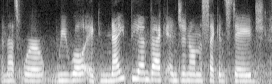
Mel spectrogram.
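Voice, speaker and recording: A woman's voice: mid-range voice, fairly even intonation, brisk. A woman hosting a live launch webcast, explaining each event in an announcer-like way. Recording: clear background noise.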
